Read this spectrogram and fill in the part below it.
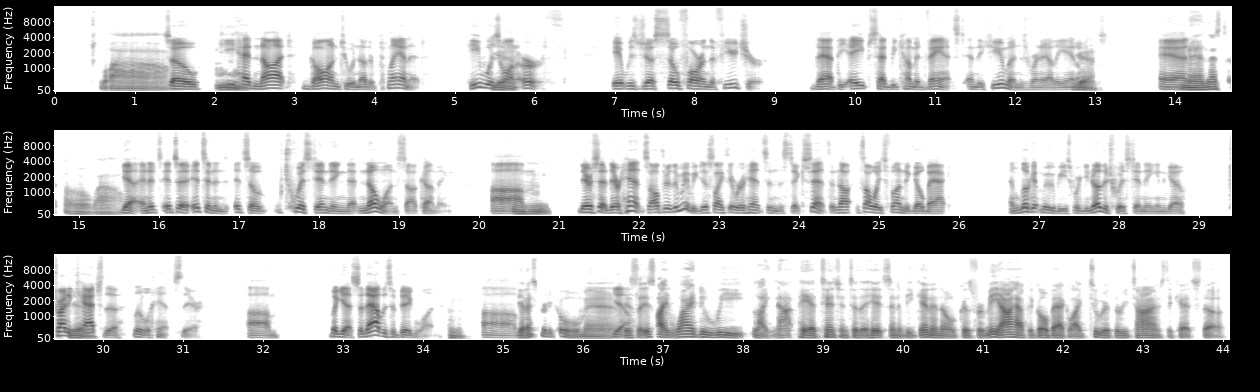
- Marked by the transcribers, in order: tapping; drawn out: "Wow"; other background noise
- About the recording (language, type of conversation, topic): English, unstructured, Which movie should I watch for the most surprising ending?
